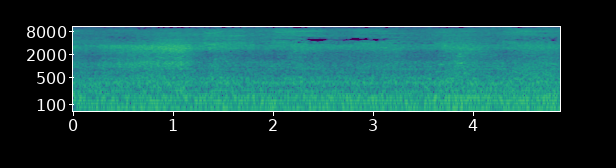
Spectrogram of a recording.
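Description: Servo-driven CNC digital cutting machine running while it cuts PVC sheet: a steady rushing, machine-like noise that swells and eases about every second as the cutting head moves.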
